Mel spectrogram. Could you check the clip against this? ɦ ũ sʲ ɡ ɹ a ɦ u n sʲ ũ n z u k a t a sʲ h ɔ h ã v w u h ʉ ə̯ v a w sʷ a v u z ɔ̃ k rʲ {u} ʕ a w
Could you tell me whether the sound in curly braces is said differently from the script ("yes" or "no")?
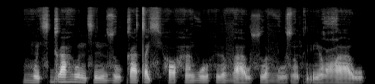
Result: yes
